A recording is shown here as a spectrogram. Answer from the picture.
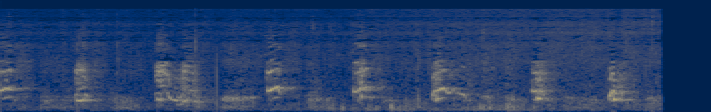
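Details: A Komondor, during a bravery test, barks in a steady series of deep, rough woofs, roughly one each second.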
